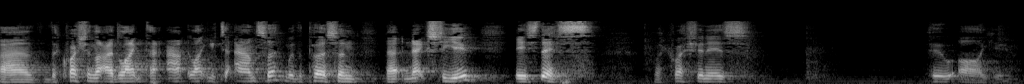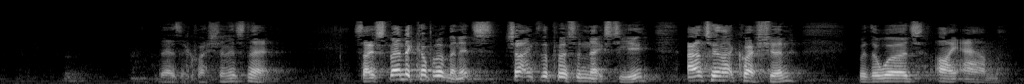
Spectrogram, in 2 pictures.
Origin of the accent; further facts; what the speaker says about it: Lancaster, North West England, United Kingdom; now in Bluntisham, United Kingdom; I am a resident of Bluntisham, perhaps where I was born. I am from Lancaster. In Lancashire, where God comes from.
